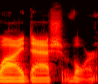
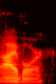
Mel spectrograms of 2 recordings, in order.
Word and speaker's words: Eivor: Ismail tweeted his correct pronunciation, AY-Vor. Okay, so Eivor. Yeah. Which is funny because I would have assumed it was pronounced Ivor.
